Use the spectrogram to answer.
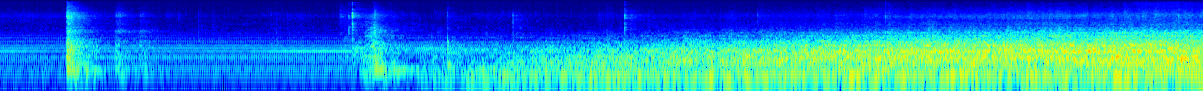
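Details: Electrolux washing machine after repair (capacitor wire fault found) that previously would not spin; a couple of clunks as it engages, then a smooth whoosh building steadily as the drum spins up, healthy spin cycle.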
